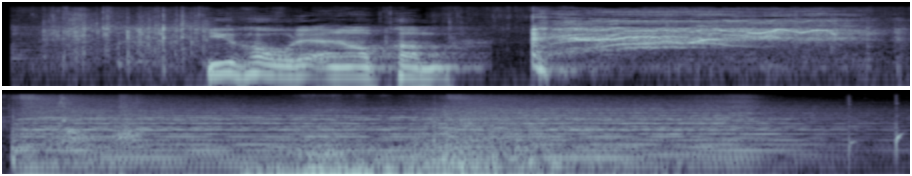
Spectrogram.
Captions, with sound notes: - You hold it and I'll pump. (laughing) (triumphant music)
